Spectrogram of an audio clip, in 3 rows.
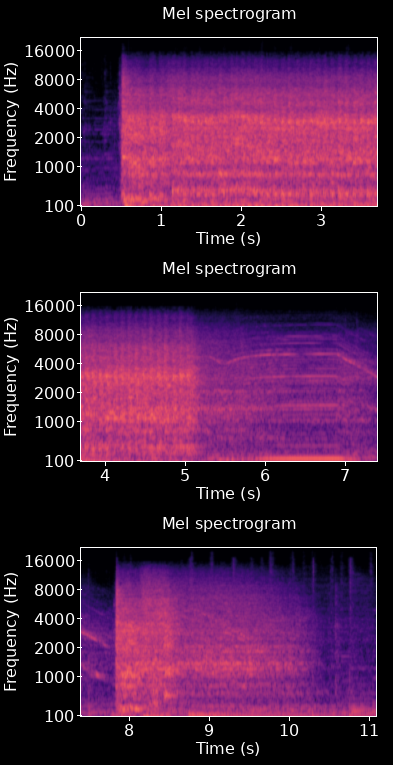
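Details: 1995 Chevrolet Corvette C4 LT1 V8 after performance Opti-Spark distributor replacement: cranks and catches at once, runs strong, then a second start fires cleanly into a steady idle with no misfire; the high-res fault code is now cleared. Normal start and idle.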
